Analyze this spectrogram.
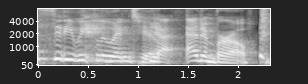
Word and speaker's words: Edinburgh: Did I say it? Edinburgh? You're failing already. Edinburgh. I can't not say borough. Yes. So how do you say it? Because now I forgot. Edinburgh. Remember, we were like, bruh. What's up, bruh?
